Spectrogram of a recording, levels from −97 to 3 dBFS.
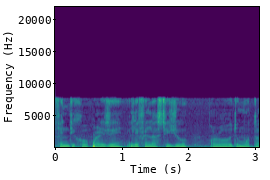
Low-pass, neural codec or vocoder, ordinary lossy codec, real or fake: none; codec, 16 kHz, 16 kbps, FunCodec, trained on Chinese and English, 50 frames a second; none; fake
